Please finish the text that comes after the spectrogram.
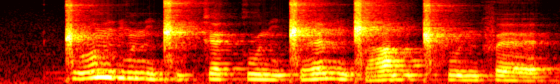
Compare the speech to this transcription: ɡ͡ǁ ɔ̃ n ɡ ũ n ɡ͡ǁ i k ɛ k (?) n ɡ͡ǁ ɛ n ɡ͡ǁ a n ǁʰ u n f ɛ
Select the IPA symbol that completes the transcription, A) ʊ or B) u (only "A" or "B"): B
